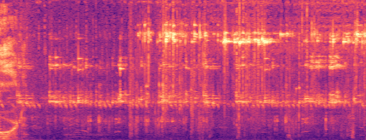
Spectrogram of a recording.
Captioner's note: chain rattles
